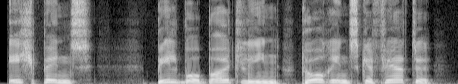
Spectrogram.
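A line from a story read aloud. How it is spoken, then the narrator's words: Calling out. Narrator (German): rief er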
